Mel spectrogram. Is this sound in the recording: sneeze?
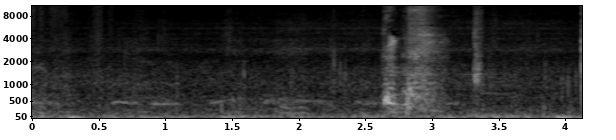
yes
